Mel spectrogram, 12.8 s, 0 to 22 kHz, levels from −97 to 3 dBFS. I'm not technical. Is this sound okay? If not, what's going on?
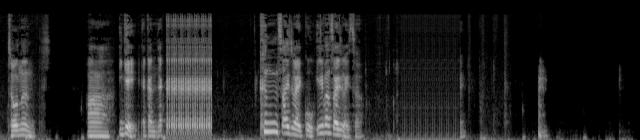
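No. At 3.34 to 4.23 s and 8.03 to 9.20 s there's a system hang loop. The computer froze and replayed the same 46 ms slice of speech about 21 times a second, a rapid machine-gun stutter, and each time about a second of speech was lost.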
